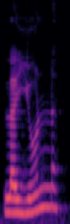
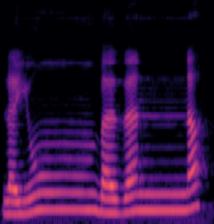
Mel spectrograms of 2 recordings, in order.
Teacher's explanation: نون کی ساؤنڈ نہیں آئے گی بلکہ انسٹیڈ میم کی آئے گی، لیونبذن. تو یہ بیسکلی اقلاب ہے.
